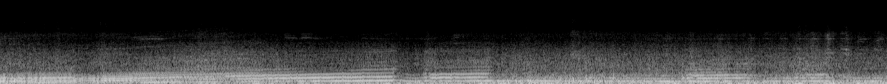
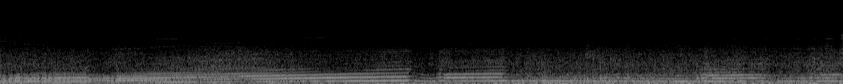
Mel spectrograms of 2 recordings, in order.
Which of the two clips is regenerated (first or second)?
first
